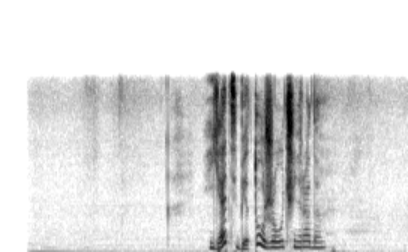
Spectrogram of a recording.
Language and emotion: Russian, positive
